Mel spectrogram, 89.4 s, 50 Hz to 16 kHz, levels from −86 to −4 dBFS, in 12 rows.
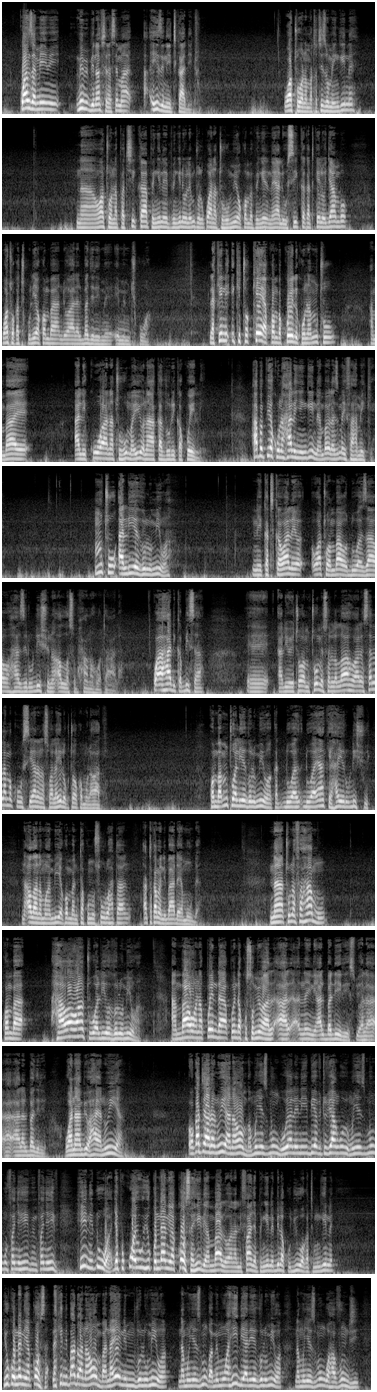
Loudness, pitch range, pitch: -17 LUFS, 125-185 Hz, 155 Hz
